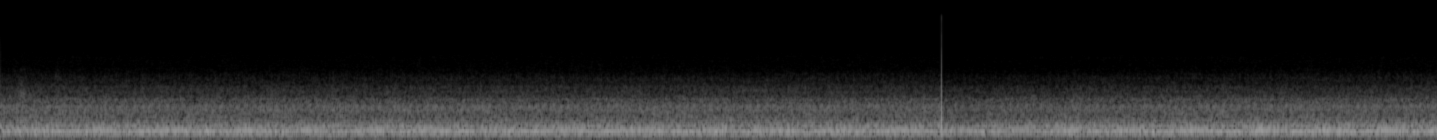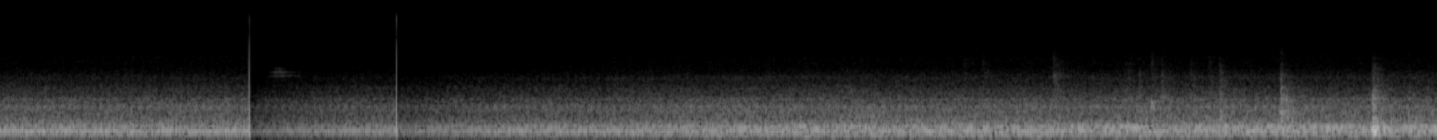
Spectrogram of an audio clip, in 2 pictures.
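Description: Demolition excavators' diesel engines and hydraulics running with a steady, even drone. Near the end, a few sharp cracks and crunches as the demolition jaws break concrete and debris falls from the facade.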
